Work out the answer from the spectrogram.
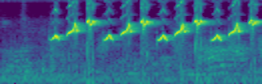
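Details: Gelatik batu, used as a lure to get other birds singing: a fast series of bright, high, sharply rising chirps repeated about every fifth of a second in a steady rolling run, with faint low room noise underneath.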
